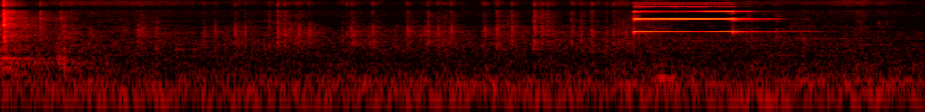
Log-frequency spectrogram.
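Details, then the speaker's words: Electronic torque wrench: one high beep of about three-quarters of a second, its warning mode signalling that the set torque was exceeded. "entonces también vamos a escuchar ese ese pitido pero de una manera diferente"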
